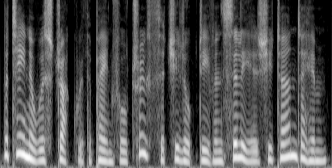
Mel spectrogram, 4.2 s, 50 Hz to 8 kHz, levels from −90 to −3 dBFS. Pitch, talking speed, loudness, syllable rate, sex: 205 Hz, 245 wpm, -17 LUFS, 5.9 syllables/s, female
